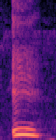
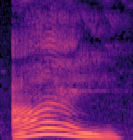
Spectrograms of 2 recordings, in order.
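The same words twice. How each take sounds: First: The letter is said with its short vowel sound. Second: The letter is said with its long vowel sound. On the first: "That's the short I vowel sound" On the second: "That's the long vowel sound"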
